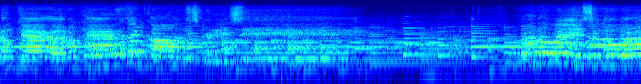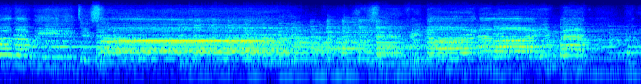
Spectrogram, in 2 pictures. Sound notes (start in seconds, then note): none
